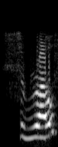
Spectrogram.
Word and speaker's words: Sroufe: It's Chef Sroufe, which rhymes with loaf.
